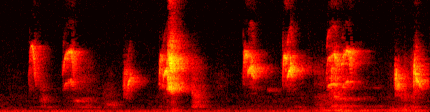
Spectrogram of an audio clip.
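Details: Vigorous song of a streaked spiderhunter: a string of short, sharp, harsh chirps spaced roughly every half second, each a quick high note, some doubled, over a quiet background.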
